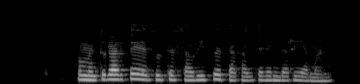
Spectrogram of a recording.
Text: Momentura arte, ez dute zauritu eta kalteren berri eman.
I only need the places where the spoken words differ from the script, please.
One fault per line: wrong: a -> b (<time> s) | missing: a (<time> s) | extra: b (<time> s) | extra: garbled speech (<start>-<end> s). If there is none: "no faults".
no faults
